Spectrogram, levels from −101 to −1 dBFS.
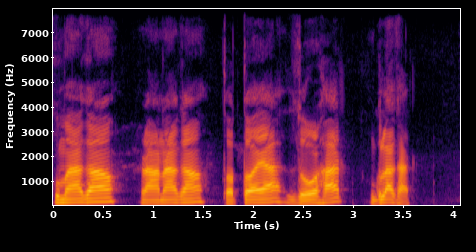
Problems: none marked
